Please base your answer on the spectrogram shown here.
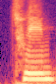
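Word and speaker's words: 'tween: Now, and notice the little apostrophe. It's a long tween. Between. Between. Yeah. The B is Tween. because between two syllables, the poem only wants one syllable there, so you just put an apostrophe in.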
